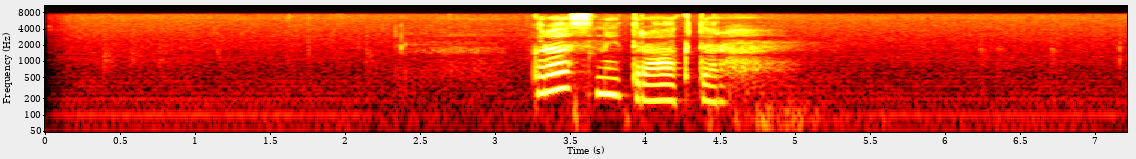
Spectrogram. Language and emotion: Russian, sad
